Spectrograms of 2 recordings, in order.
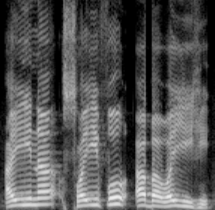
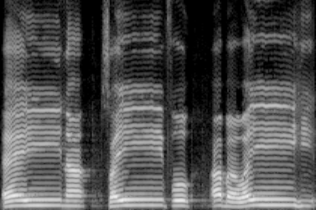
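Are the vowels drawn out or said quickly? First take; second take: quickly; drawn out. First: The vowels are short and said quickly. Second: The vowels are stretched out long. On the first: The speaker calls it right. "आपको जल्दी से पढ़ना है" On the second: The speaker calls it wrong. "कुछ लोग इसको खींच कर पढ़ते हैं"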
